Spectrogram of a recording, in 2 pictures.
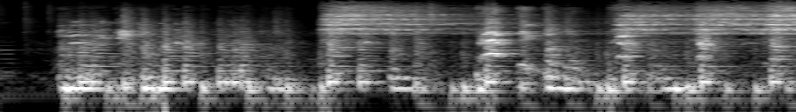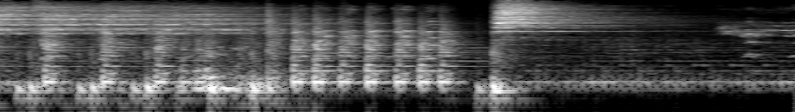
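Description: Live drum kit and electric guitars playing together, the drums busy with fills and cymbal crashes. Near the end a last cymbal crash rings out and the playing drops away, leaving a faint held tone.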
